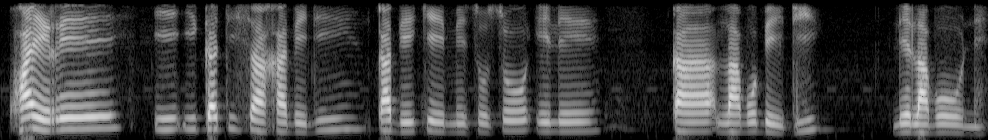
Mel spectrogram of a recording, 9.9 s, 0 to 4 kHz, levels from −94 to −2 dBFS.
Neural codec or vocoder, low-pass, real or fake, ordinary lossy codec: none; 3.6 kHz; real; none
